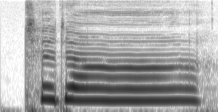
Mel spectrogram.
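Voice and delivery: high showman ta-da; magic reveal. Acted. Magic reveal at the party, high and bright. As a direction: announce the trick with flair.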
